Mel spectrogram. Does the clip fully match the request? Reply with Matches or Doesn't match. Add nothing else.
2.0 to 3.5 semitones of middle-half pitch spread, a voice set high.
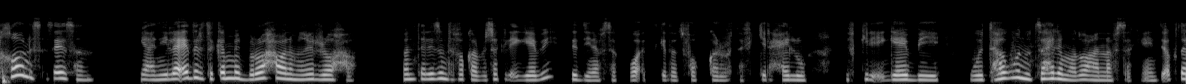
Doesn't match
